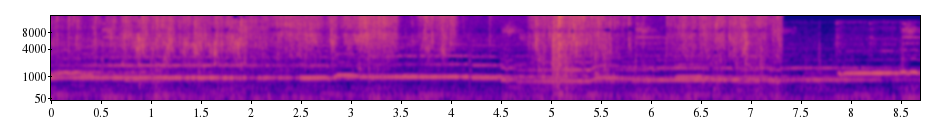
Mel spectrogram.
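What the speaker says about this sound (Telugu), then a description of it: "పాకంలో నీళ్లు పోసుకుందాం." Water is poured into a pan to make sugar syrup for badusha, a steady trickling splash that runs for several seconds over a faint background hum.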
